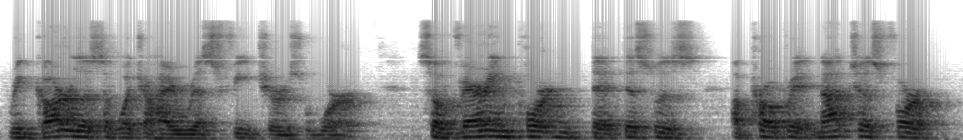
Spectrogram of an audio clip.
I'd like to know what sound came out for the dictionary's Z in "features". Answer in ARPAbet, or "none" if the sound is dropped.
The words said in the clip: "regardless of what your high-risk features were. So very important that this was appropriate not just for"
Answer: Z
